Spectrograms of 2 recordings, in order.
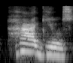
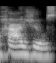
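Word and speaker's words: ἅγιος: E a palavra grega é hagios, ou hagios, dependendo de como você quiser pronunciar. A questão é que ambas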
